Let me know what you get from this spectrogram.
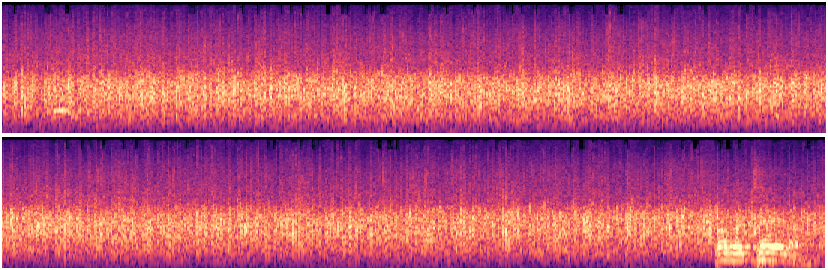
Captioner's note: audience applauding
